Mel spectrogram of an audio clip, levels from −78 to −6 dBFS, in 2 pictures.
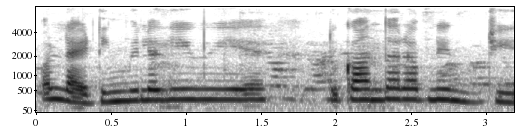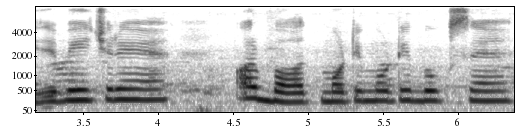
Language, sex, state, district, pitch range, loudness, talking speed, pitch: Hindi, female, Haryana, Jhajjar, 235-275 Hz, -18 LUFS, 170 wpm, 260 Hz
